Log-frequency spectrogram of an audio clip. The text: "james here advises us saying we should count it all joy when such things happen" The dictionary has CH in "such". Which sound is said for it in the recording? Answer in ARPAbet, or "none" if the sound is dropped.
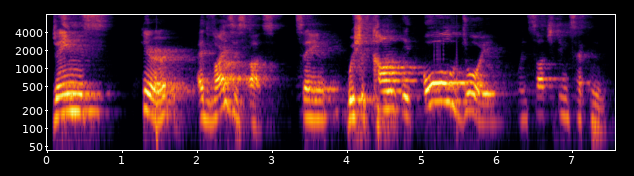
CH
